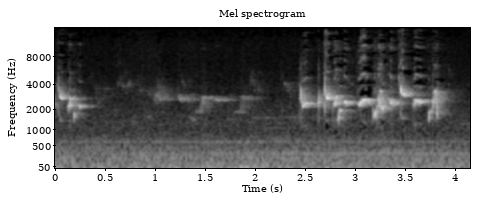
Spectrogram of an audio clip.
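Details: Young untrained bulbul in its first song: a brief falling whistle, a pause with faint soft notes, then a lively run of bubbly, slurred notes.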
